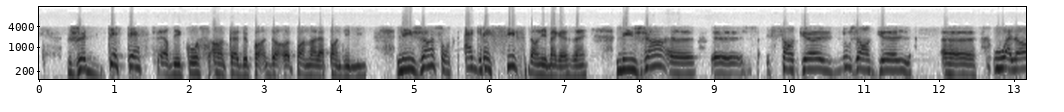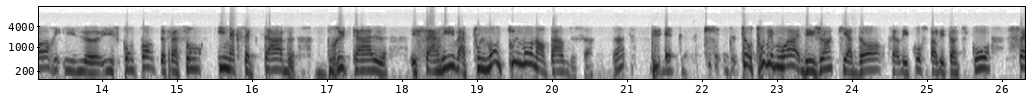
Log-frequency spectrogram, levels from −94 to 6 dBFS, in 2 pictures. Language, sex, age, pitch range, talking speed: French, female, 50-69, 185-250 Hz, 155 wpm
